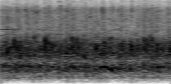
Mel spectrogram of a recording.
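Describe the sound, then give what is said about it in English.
An audience claps their hands in steady, dense applause, a continuous wash of many overlapping claps at an even, moderately loud level with no voices standing out. “Come on, will you clap your hands for those that made that commitment to him one more time?”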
